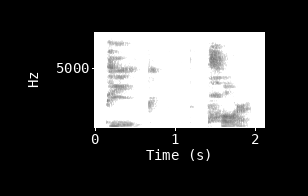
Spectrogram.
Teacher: P, which is a voiceless bilabial and stop sound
